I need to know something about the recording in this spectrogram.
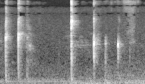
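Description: About five short, sharp clicks at uneven intervals, fairly quiet.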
